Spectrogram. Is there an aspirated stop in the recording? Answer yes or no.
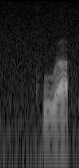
yes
